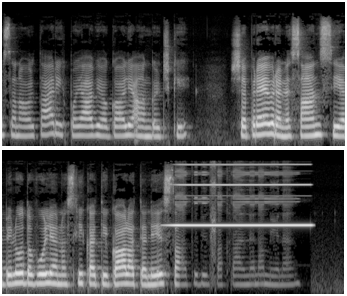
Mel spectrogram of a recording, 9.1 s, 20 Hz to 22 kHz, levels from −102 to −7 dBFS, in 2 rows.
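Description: A speech recording with two faults. Just after "se na", from 0.49 to 2.25 s, automatic gain rising lifts voice and background together by about 9 dB, which shows on the waveform as a steadily widening envelope. After "bilo dovoljeno slikati gola", a loudspeaker feedback squeal at 3 kHz swells within a fraction of a second and holds from 6.69 to 8.76 s, a little louder than the speech. It appears on the spectrogram as a bright, narrow horizontal line, caused by the microphone picking up and re-amplifying its own loudspeaker output.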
